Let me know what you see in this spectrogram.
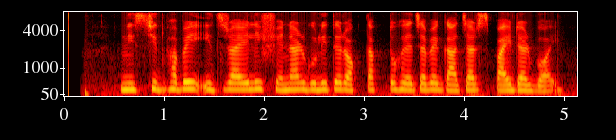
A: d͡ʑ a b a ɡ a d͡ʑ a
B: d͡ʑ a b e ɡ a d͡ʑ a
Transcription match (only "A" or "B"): B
